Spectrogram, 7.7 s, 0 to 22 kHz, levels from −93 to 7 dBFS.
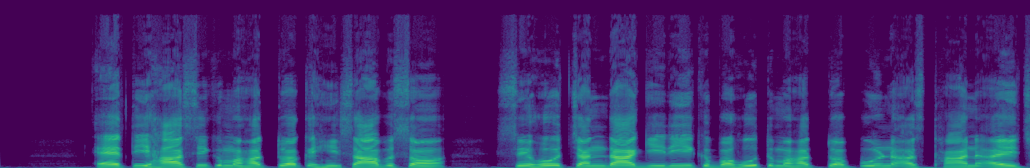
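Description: Twice in this speech, packets carrying a slice of the call arrived too late for the decoder, and the receiver concealed the gap with short concealed packet loss, extending the preceding sound and then crossfading back. At 2.53 to 2.57 s about 20 ms was synthesised, leaving a smear. At 6.41 to 6.47 s the patch ran to 40 ms, long enough to hear a brief wobble where the sound briefly blurs before blending back.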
